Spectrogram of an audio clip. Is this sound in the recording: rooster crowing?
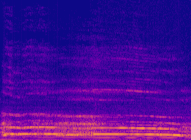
yes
